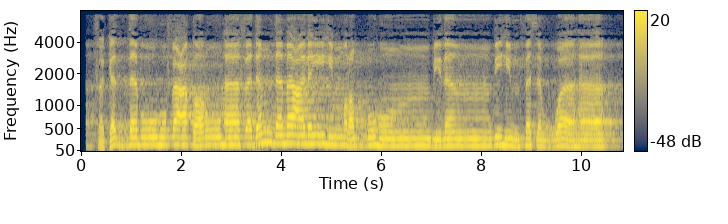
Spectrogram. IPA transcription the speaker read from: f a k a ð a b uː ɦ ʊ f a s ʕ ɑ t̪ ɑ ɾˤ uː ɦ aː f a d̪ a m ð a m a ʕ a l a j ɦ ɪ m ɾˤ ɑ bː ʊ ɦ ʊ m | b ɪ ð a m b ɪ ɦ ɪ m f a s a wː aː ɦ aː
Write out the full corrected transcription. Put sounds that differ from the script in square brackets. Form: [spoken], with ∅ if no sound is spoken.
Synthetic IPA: f a k a [ðː] a b uː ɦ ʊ f a [∅] ʕ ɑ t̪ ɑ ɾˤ uː ɦ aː f a d̪ a m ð a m a ʕ a l a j ɦ ɪ m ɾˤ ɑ bː ʊ ɦ ʊ m | b ɪ ð a m b ɪ ɦ ɪ m f a s a wː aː ɦ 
